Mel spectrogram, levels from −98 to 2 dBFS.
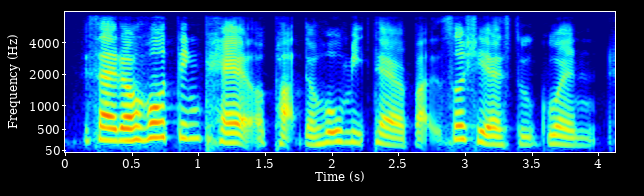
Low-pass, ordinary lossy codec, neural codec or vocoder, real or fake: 7.2 kHz; none; codec, 16 kHz, 2 kbps, FunCodec, trained on LibriTTS, 25 frames a second; fake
